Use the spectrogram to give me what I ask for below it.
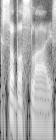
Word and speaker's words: Szoboszlai: And it, apparently in Hungarian, it's not massively different. There's just a slight difference on how you say the final syllable. But he has said in the Bundesliga, Dominik Szoboszlai.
